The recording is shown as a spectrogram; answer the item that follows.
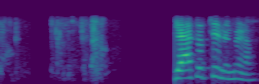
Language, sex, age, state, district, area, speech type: Telugu, female, 30-45, Telangana, Hanamkonda, rural, conversation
